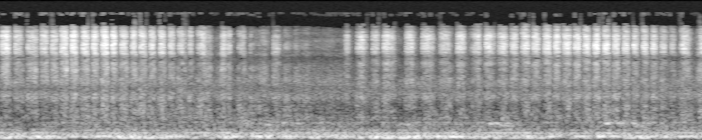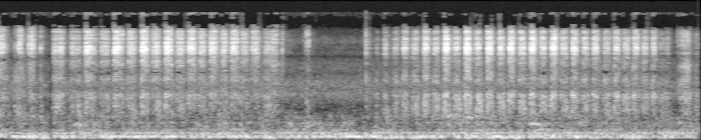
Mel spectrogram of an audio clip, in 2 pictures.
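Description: An art marker is rubbed in quick, repeated strokes across a flat paper coloring book page to color the flowers red. The result is a steady, soft, bright scratchy rubbing with a faint low hum underneath, and brief pauses between passes.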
